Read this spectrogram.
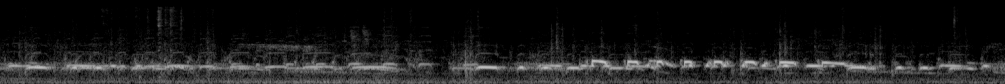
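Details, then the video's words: Loud Bangkok-type zebra dove singing a complete rhythm: continuous wavering coos, then a lively run of rapid, jumping notes repeated several times per second before settling into lower tremulous coos. "Burung perkutut bangkok gacor.Suara besar. Irama lengkap."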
